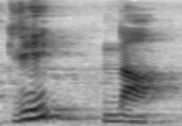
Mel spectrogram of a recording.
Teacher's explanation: উচ্চারণের ক্ষেত্রে সবসময় কি হবে, দন্তের ন হবে, মূর্ধন্য ন হবে না।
